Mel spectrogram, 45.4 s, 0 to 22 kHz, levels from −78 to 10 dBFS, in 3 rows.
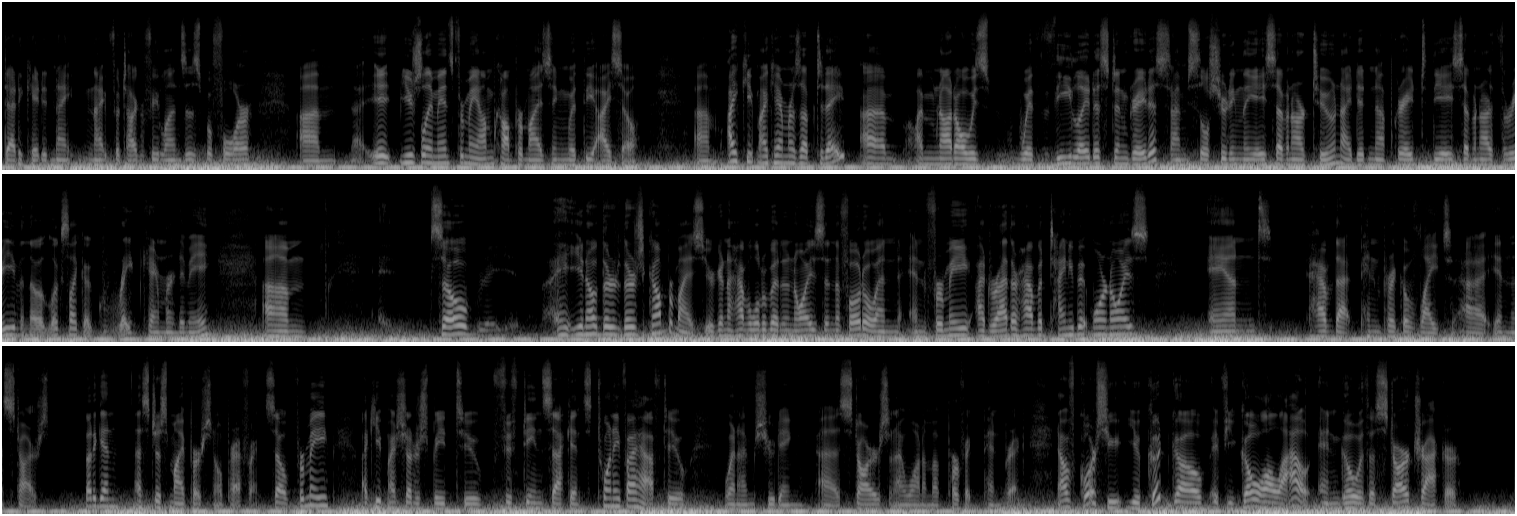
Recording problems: low rumble; noticeable; throughout; 10 dB below the speech

